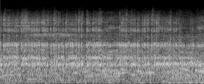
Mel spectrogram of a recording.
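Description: A horn blown in one long, steady blast, several tones sounding together, over the noise of a crowd.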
